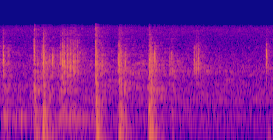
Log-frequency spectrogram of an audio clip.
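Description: Fingers type on a computer keyboard while code is written into a Databricks PySpark notebook. The keys land in short, irregular bursts of close clicks, with brief pauses between them.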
